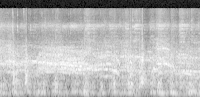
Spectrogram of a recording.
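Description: Live music from a passing street procession: drums beating in a quick, repeated rhythm under a high, wavering melody, over the noise of a crowd.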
